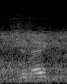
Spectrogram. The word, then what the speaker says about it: Gnagie: Gnagie? Gnagie.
